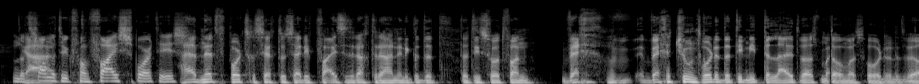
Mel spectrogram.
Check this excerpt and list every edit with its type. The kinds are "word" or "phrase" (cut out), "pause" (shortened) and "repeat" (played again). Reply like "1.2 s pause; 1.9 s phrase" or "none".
2.2 s word; 4.1 s word; 7.0 s word; 8.3 s word

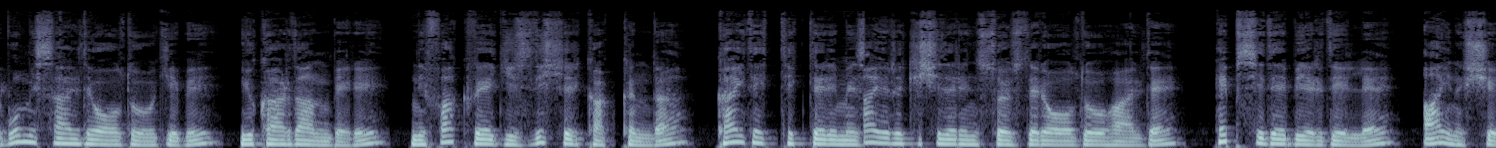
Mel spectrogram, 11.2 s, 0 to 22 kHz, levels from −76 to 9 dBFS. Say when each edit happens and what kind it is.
6.5 s word

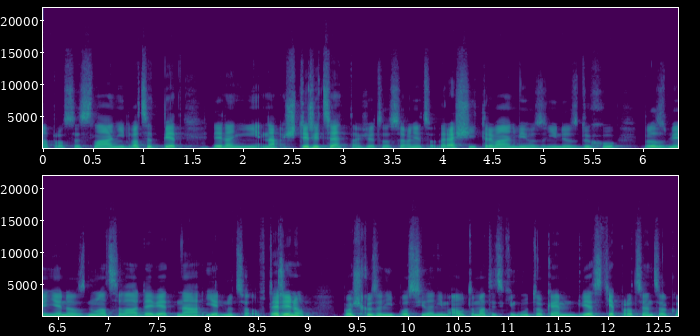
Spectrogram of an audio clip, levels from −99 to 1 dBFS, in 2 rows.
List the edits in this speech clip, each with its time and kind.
none

